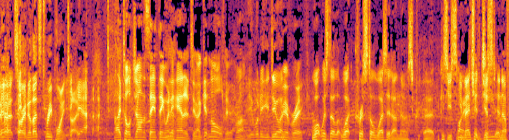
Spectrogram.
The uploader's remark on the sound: An episode broadcast live from the National Homebrew Competition!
